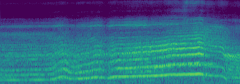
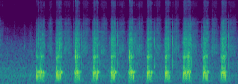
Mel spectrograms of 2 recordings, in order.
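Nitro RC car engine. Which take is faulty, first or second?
first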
